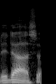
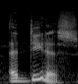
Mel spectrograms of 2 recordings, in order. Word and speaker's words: Adidas: You've been saying Adidas, as in Adi Dassler, Adidas. Over here we say Adidas. Which one's right? – Oh, definitely the European pronunciation, and it's really strange. I really can't explain why you pronounce it differently in the US.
